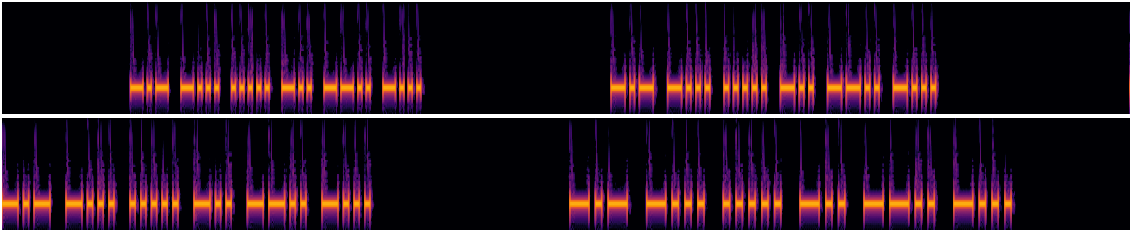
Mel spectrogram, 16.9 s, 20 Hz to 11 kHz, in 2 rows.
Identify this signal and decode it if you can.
Morse code, heard as a keyed tone, about 32 wpm, 700 Hz. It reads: KB5DZB KB5DZB KB5DZB KB5DZB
